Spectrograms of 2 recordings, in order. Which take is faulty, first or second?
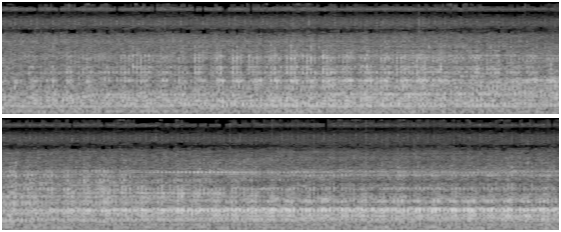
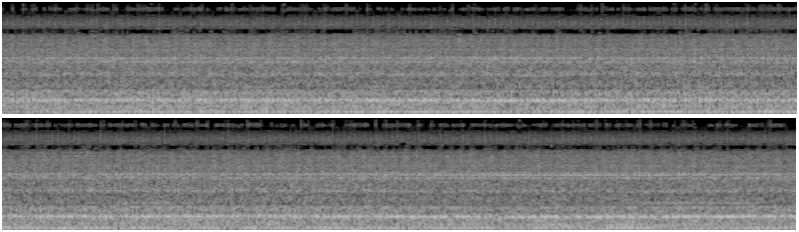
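first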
